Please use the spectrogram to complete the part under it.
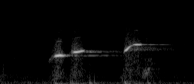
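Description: A person whistles a TV show theme song. Four clear notes: two quick ones in a row, a pause, then two more that rise higher, with the last held as a long, steady tone.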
